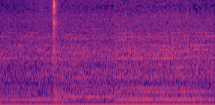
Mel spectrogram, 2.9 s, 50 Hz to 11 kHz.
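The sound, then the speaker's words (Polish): A steady, low gas-powered vehicle engine idles, its smooth hum holding constant with a faint tonal drone and no voices, relatively quiet for a motor vehicle: 5 decibels quieter than a comparable diesel version. The vehicle is the first of its kind in Poland. “Słyszymy właśnie ten silnik. Silnik jest cichszy o 5 decybeli.”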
